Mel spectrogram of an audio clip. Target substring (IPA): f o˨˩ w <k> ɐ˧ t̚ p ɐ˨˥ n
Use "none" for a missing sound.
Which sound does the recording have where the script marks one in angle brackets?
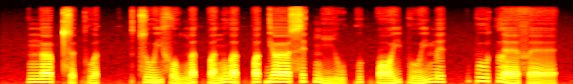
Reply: ŋ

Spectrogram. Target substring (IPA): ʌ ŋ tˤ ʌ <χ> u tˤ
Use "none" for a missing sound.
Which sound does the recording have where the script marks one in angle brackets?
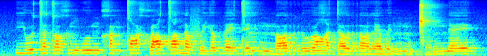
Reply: x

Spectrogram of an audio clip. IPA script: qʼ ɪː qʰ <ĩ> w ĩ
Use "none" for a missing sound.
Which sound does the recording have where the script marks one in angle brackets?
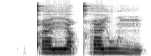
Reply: i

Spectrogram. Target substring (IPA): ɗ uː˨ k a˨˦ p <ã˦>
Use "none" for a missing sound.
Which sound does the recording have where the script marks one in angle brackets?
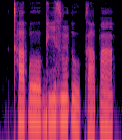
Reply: ã˦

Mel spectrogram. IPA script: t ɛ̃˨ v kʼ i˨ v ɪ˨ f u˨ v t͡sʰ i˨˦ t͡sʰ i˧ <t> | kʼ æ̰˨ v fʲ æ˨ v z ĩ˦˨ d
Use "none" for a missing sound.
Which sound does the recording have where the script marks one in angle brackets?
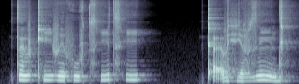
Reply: none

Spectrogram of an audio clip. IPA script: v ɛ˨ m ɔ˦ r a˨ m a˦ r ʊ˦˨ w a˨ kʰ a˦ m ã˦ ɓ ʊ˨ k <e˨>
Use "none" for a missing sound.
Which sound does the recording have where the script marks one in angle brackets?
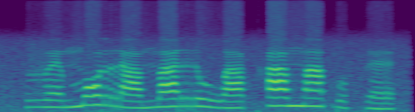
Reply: ɛ˨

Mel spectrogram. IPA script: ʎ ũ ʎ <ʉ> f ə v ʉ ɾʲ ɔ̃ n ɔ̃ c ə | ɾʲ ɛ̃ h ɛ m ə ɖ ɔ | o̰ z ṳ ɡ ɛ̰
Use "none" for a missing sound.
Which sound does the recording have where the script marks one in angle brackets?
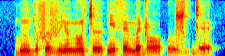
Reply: ə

